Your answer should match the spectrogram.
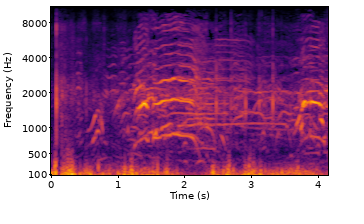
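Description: A single sharp crack of a race start signal, then children shouting and cheering in high voices from about a second in, with wind rumbling on the microphone.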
